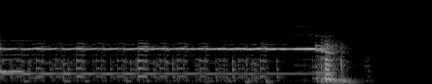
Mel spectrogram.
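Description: Electric guitar played through a modded Marshall JTM45-clone tube amp with its tone stack lifted (treble, middle and bass controls bypassed), still sounding full and not boxy. A quick run of picked notes plays over a held, ringing note, ending in a last strum a little after three seconds that cuts off suddenly.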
